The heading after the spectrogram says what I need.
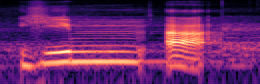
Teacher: ini ada mim sukun bertemu dengan Hamzah cara bacanya jelas bunyi mimnya ya him jelas bunyi m-nya him a ya ditekan mimnya him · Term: izhar syafawi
